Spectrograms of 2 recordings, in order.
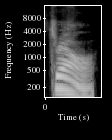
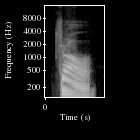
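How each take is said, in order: First: The syllable has a vowel like in 'bell'. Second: The syllable has a vowel like in 'roll'. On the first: The speaker calls it wrong. "the last syllable isn't pronounced as trell" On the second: The speaker calls it right. "It's troll"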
